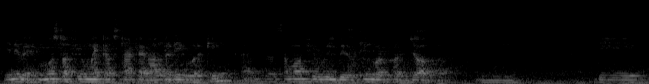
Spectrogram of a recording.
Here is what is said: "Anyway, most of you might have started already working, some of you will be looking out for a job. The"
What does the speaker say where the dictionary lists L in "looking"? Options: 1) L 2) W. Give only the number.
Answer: 2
